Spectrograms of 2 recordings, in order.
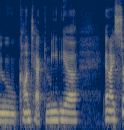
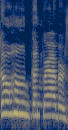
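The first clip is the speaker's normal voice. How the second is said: play-acted high, jeering, heckling yell; 8 semitones higher than usual. Retelling guys in passing pickup trucks at a protest: imitating someone screaming. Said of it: "these guys are screaming out".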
